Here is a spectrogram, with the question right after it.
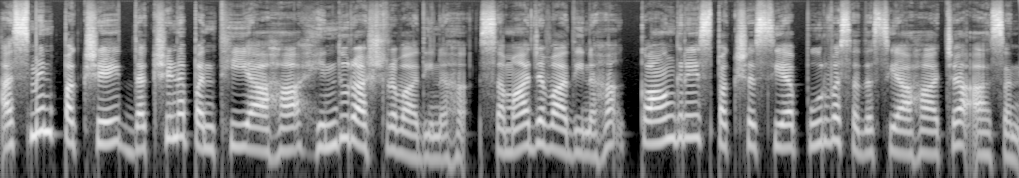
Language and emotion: Sanskrit, neutral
